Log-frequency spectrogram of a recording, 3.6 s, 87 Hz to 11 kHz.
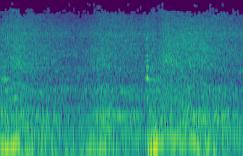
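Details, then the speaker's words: Porsche 981 Boxster base boxer engine, salvage car after road-debris hit, fixed by replacing oil pan: steady idle, one small blip and settles back with no knock or rattle; healthy light rev. "all right seems okay"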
